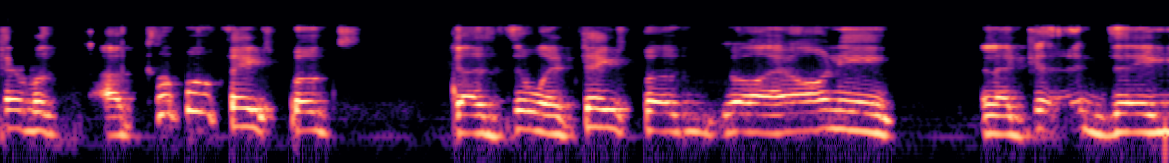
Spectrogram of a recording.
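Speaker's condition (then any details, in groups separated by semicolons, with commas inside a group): Cerebral palsy, mild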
